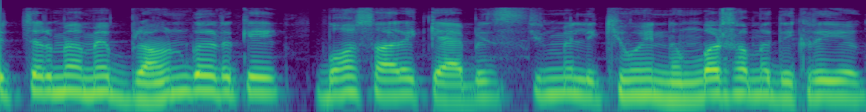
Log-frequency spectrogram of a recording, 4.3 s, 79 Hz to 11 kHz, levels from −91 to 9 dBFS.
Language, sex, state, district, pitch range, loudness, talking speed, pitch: Hindi, male, Andhra Pradesh, Guntur, 155-185 Hz, -17 LUFS, 235 wpm, 170 Hz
